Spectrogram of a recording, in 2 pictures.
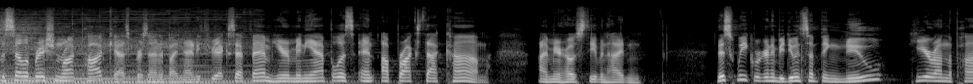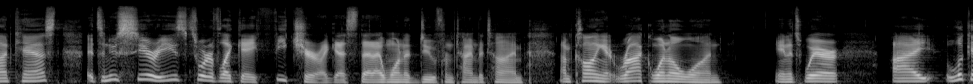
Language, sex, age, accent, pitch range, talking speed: English, male, 30-49, American, 120-165 Hz, 185 wpm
